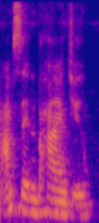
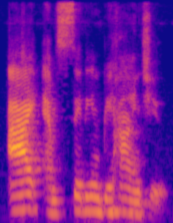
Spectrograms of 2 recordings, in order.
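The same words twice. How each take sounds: First: Said in the usual way. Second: "I am" stressed, louder, every word separate; emphatic warning. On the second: Retold or imitated. Passenger warns the yelling driver, emphatic stress on "I am". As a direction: hit "I am" hard, no contraction.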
